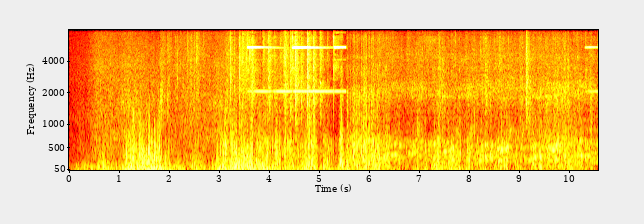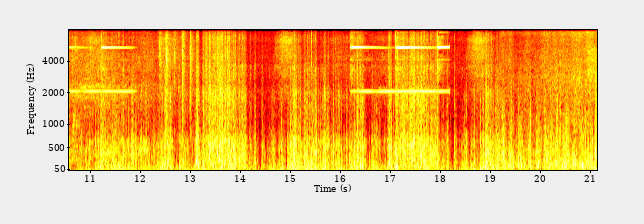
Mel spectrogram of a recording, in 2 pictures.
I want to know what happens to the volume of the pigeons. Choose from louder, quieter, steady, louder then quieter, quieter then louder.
louder then quieter.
